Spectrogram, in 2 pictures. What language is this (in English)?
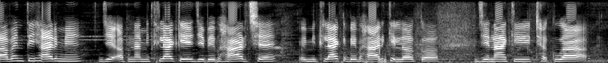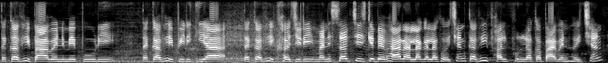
Maithili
